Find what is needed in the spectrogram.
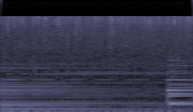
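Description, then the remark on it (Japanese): Steady rain at night pattering on asphalt in front of a convenience store by a station, a dense continuous hiss of drops with a heavy, loud sound, no talking, holding even throughout and swelling slightly near the end, with a faint tonal hum underneath. “その日の夜の雨は不思議だったアスファルトを叩く音が重く大きい”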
